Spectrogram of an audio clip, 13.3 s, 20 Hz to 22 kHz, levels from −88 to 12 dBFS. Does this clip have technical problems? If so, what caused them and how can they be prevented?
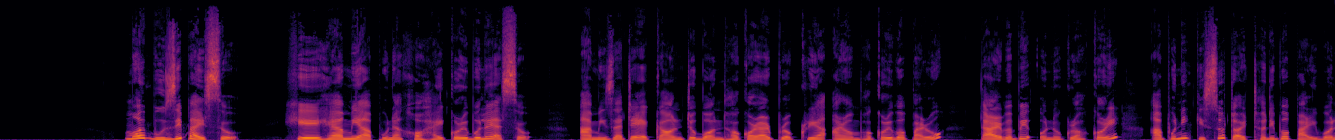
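No, the speech signal has nothing in it that points to a problem in the recording or playback chain, so there is nothing here that needs preventing.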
